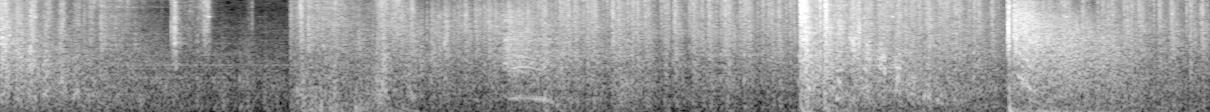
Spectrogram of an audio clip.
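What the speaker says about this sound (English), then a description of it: "So if I shoot it, It'll bounce for a bit and then start firing. You can fire multiple discs." Azima pistol discs firing in the video game Warframe, a rapid stream of crisp gunfire bursts with two sharper, louder shots standing out near the end, continuous and fairly close.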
